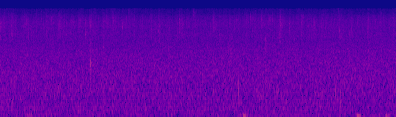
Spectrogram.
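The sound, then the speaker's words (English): Steady, even rainfall hisses outside a shelter at Herring Cove in Fundy, with occasional louder drops striking a surface. No voices; the downpour stays at a constant moderate level from start to finish. “And what's it doing outside? Raining.”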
